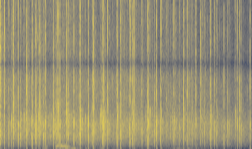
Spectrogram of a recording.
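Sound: studio audience applause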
